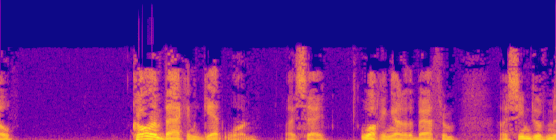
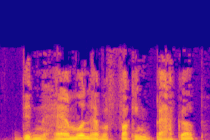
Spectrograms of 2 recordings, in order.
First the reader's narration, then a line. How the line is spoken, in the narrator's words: I growl, irritated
